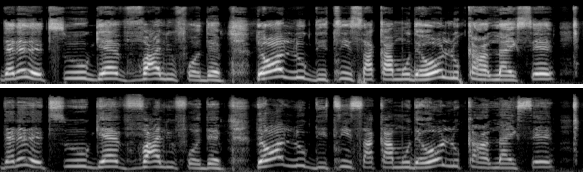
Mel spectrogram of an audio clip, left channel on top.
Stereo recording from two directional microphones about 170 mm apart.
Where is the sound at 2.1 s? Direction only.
25° left (ahead or behind).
